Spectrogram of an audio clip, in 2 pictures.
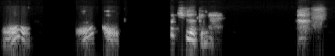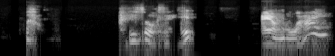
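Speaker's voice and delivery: put-on excited pet voice. Shown as a demonstration. Talking to her dog in a put-on excited voice. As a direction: gush at the dog like it's thrilling. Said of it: "Because I'm using my excited voice".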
